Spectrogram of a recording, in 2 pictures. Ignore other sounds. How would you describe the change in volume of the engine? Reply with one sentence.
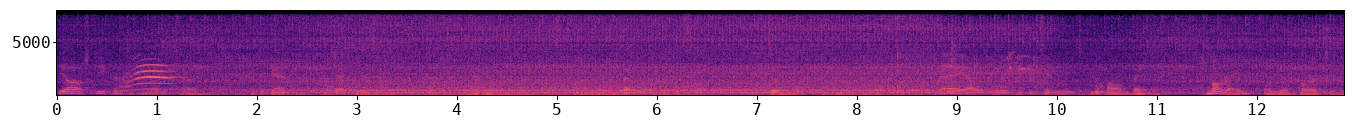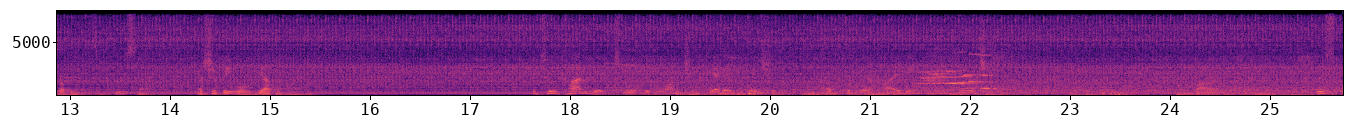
The loudness of the engine stays about the same.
